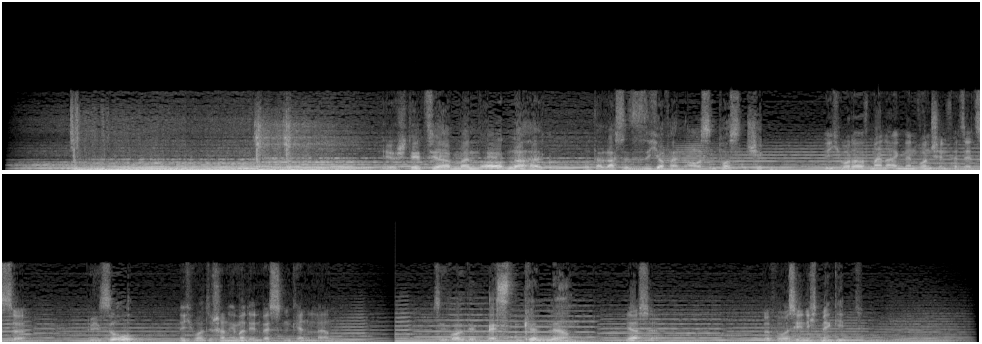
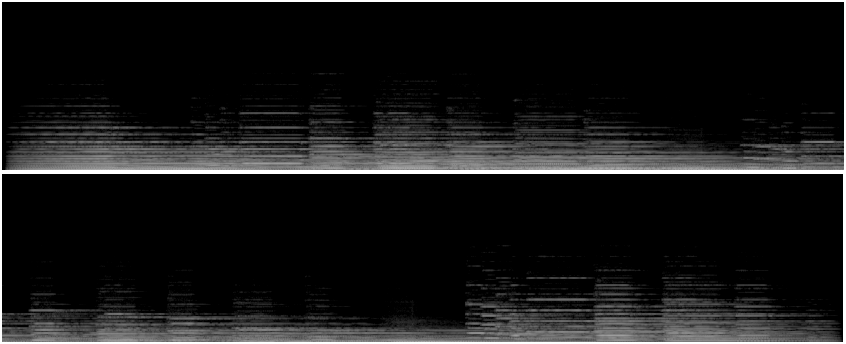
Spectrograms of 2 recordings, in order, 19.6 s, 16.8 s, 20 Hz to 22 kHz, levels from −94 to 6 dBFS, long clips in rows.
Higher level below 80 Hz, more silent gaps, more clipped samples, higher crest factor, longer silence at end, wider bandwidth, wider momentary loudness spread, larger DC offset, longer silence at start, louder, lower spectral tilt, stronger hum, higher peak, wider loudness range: first, -30 dBFS vs -46 dBFS; neither; neither; about the same, 16 dB vs 16 dB; about the same, 0.1 s vs 0.15 s; first, 10.5 kHz vs 9 kHz; first, 15 LU vs 11 LU; neither; about the same, 0.05 s vs 0.05 s; first, -25 LUFS vs -38 LUFS; second, -6 dB/octave vs -7.5 dB/octave; neither; first, -8 dBFS vs -22 dBFS; about the same, 8 LU vs 6 LU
